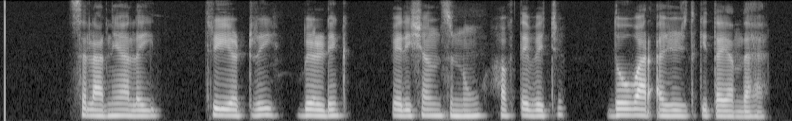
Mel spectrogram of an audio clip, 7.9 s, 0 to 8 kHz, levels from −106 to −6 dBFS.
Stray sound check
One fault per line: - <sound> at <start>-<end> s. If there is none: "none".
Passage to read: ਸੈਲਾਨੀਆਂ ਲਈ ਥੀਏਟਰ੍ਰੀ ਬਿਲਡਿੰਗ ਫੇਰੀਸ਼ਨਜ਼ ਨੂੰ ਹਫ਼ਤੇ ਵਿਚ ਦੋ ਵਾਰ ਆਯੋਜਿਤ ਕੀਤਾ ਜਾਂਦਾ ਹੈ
none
